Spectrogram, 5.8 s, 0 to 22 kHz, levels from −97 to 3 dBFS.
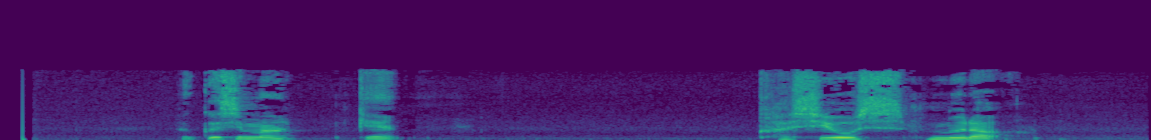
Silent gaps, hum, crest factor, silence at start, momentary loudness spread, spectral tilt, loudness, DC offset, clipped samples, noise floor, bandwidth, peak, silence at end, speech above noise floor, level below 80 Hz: none; none; 20 dB; 0.9 s; 16 LU; -2.5 dB/octave; -29 LUFS; under 0.1%; under 0.1%; -72 dBFS; 11.5 kHz; -14 dBFS; 0.75 s; 43 dB; -80 dBFS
